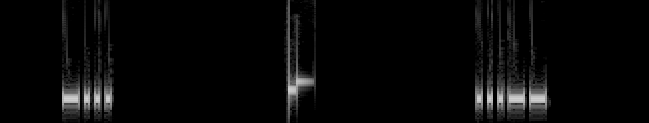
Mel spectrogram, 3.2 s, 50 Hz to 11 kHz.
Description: Morse code, heard as a keyed tone, about 43 wpm, 700 Hz. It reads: B 3
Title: Single Character (Letter:Number:Punctuation:Prosign) Alt 45wpm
